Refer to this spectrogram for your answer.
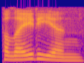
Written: Palladian

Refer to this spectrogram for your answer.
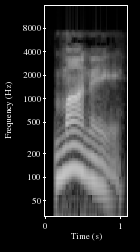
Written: mony

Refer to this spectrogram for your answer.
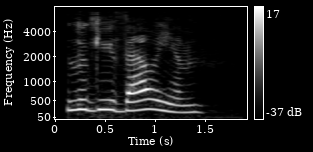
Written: Luguvallium

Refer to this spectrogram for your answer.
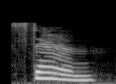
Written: stann

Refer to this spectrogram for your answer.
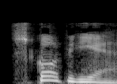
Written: skoplje

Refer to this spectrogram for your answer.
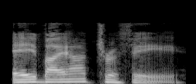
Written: abiotrophic

